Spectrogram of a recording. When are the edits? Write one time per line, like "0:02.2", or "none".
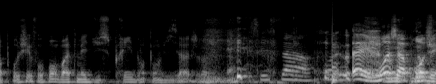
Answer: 0:03.3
